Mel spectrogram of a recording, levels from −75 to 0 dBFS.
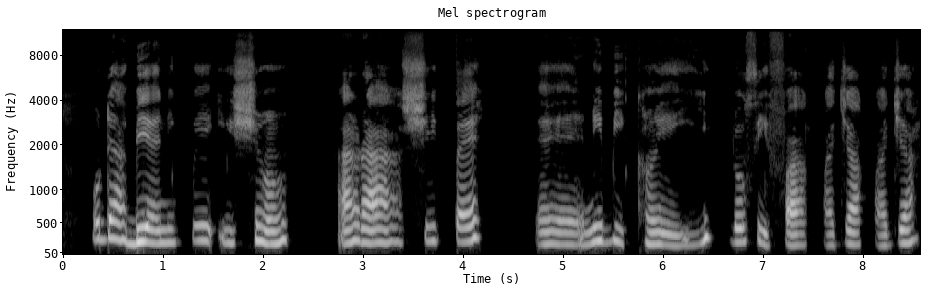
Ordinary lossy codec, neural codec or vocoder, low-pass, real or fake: none; none; none; real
